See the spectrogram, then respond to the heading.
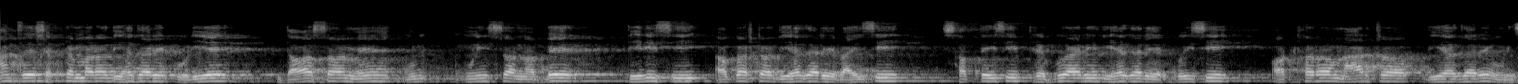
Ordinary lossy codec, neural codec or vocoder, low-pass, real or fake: none; codec, 16 kHz, 8 kbps, FreqCodec, smaller model; none; fake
